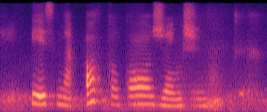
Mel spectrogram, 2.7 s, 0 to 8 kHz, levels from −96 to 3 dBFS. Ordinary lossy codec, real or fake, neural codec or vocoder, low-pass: MP3, 64 kbps; fake; codec, 24 kHz, 0.9 kbps, WavTokenizer, large speech release; 7.2 kHz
